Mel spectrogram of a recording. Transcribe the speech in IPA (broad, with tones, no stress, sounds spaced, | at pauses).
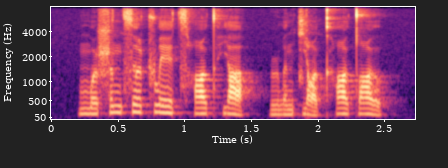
m ɤ˧˥ ʂ ə˥ n s ɹ̩˥ ʈ͡ʂ w e˥˩ ɪ̯ t͡sʰ ɑ˥ ʊ̯ t̪ʰ j ä˥˩ | ɻ w ə˧˥ n t͡ɕ j ɑ̰˨˩ ʊ̯ kʰ ɑ˥˧ ʊ̯ t̪ ɑ˥˩ ʊ̯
